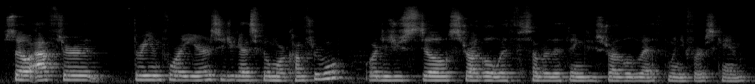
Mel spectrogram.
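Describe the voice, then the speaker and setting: A woman's voice: on the low side, level tone, normal speed, a little mellow. Woman interviewer in a roomy space. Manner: direct, plainly worded questions. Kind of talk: interview questions. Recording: roomy echo.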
